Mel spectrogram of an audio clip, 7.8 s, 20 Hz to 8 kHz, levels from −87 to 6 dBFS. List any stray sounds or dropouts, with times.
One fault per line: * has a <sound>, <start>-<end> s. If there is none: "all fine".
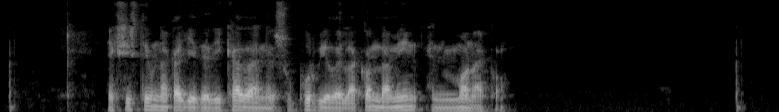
all fine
